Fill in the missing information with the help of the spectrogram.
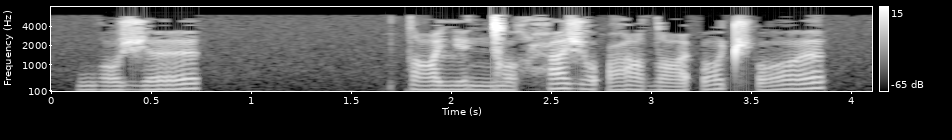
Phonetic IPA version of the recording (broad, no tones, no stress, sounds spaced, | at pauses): w ɔ ʒ ɜ | tˤ a ɐ̯ lʲ ɜ ŋ͡ǀ ɔ χ ħ a ʒ ɔ ʔ ʕ i dˤ ɜ ʔ ɔ t͡ʃʼ ɔ ɐ̯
